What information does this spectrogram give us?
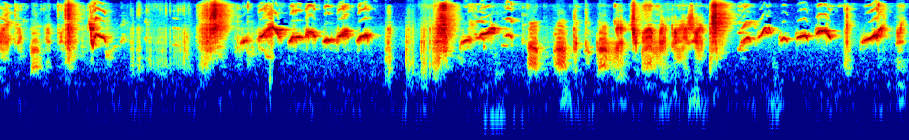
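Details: Pet budgie that talks a lot, giving a continuous stream of quick chirps, rasping syllables and short wavering whistles in an uneven, rapid rhythm.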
